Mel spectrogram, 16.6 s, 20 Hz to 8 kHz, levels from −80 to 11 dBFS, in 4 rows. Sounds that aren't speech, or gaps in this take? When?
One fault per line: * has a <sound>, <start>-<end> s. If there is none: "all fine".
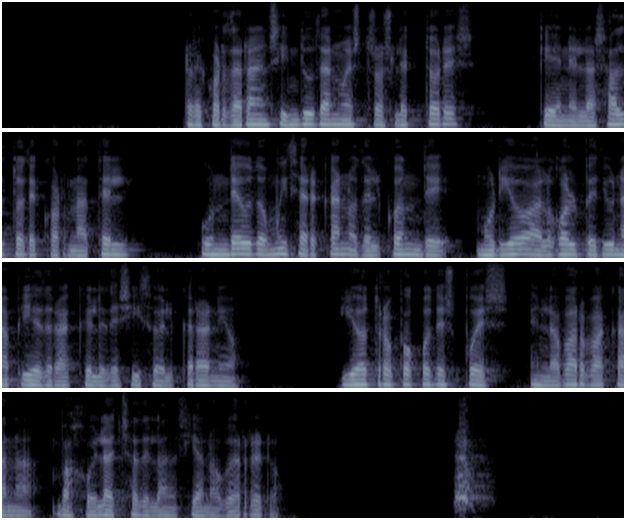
* has a bark, 15.5-15.7 s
